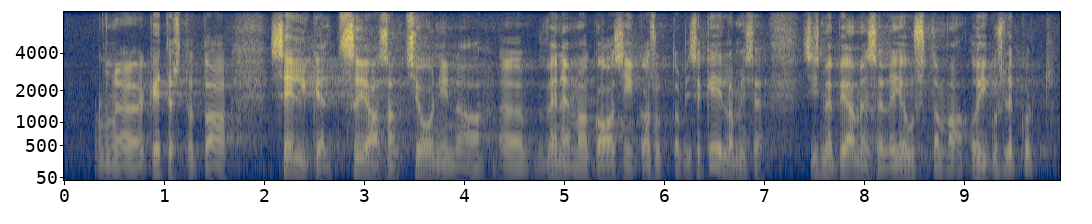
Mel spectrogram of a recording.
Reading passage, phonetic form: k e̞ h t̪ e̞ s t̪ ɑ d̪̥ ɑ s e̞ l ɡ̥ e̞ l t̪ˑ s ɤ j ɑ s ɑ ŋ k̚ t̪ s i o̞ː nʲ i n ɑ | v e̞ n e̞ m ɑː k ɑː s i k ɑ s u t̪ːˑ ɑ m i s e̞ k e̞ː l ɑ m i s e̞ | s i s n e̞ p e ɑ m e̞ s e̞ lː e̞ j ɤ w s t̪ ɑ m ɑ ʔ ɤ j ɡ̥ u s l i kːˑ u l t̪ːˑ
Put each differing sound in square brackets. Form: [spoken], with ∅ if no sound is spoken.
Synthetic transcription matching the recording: k e̞ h t̪ e̞ s t̪ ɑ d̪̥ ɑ s e̞ l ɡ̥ e̞ l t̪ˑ s ɤ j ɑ s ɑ ŋ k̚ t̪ s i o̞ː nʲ i n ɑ | v e̞ n e̞ m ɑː k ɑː s i k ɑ s u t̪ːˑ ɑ m i s e̞ k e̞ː l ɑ m i s e̞ | s i s [m] e̞ p e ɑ m e̞ s e̞ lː e̞ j ɤ w s t̪ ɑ m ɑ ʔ ɤ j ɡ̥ u s l i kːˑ u l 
